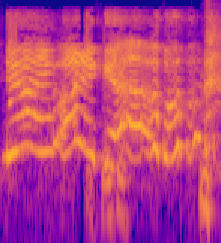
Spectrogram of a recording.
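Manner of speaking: mock very high, very slow, drawn-out sobbing wail. Retelling an older sister who began crying while a mother answered: imitating someone crying. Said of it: "my sister would start crying".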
